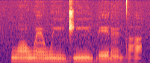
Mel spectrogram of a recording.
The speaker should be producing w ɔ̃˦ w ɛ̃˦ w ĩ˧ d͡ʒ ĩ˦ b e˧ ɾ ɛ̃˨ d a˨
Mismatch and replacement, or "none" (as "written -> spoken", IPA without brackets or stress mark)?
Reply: none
